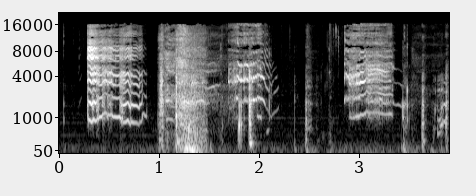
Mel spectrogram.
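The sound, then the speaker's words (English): A man imitates a seagull with two nasal, wavering squawks, separated by a harsh breathy rasp and some clicks, loud with no talking. “my favorite one out of all of the impressions that he's so good at, I think my favorite is when he does a seagull.”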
